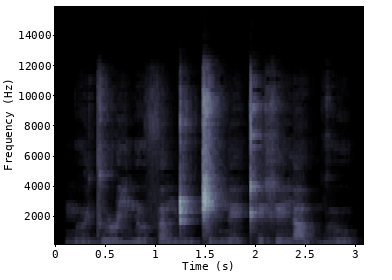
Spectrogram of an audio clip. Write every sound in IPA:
mɯ˨y̯dɯ˦ɹi˦nɯ˦ θɐ˧ŋɖɯ˨ŋǁi˦ n̪e˨kʰe˦x e˧i̯ɾa˨wmbɯ˦u̯

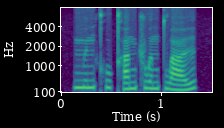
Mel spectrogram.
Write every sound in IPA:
my˥nkʰu˥˩kʰa˥nʈ͡ʂwə˥n t̪wa˧˥ɪ̯

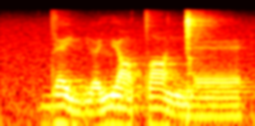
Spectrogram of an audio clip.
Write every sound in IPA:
dɛ˥˩ʎœ˩˥lʲə˞˥˩tˤe˥˩ ŋ͡ǀɛ˩

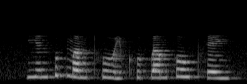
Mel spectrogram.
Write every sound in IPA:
jɪ˨˧ŋpʊ˥k̚ mɐ˨ŋt̪ʰuː˨˩jkʷʰɪ˨k̚lɐ˧m ko˥wpʰe˨j

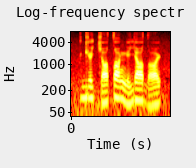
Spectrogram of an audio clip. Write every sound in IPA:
ɡʲɔ˥jkʲæ˨˦tˤi˥ ŋe˨˦jɛ˥j dˤʏ˨˦

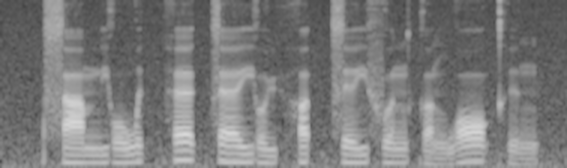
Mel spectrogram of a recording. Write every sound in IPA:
saː˨mjo˨˥wɪ˨˥k̚ hɛː˥k̚sɛː˧jɵ˨ɥ hɐ˧t̚t͡se˨˧jfɵ˨n kɐ˨˩ŋwɔː˥kʰɪ˨˩ŋ

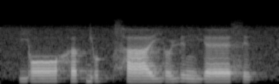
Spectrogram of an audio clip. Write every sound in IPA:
jɔː˨ hɐ˧k̚jʊ˨˥k̚t͡sʰaː˨˧jɵ˨˥ɥ ɪ˧ŋ jɛː˨sɪ˨k̚

